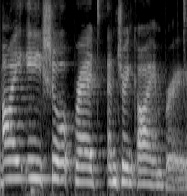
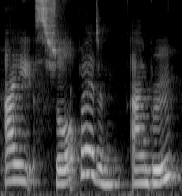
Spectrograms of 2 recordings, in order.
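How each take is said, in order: First: A line fed in a light Scottish accent. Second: Slow laughing attempt at a Scottish accent. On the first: Host feeding the guest a line in a light Scottish accent. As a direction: model the line in a mild Scottish lilt. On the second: Guest repeating the host's line in a shaky Scottish accent. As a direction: try the Scottish line slowly, half laughing. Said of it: "shortbread was good. Iron brew let you down". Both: Shown as a demonstration.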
